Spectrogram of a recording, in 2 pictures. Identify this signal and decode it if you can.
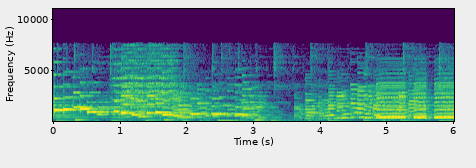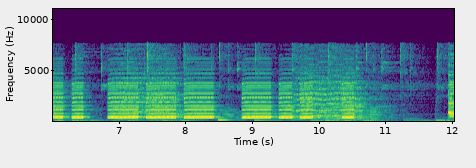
Morse code, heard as a horn, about 8 wpm, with room echo. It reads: CODE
